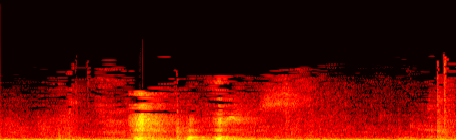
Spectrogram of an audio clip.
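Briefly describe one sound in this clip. Papers rustle close to a microphone.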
